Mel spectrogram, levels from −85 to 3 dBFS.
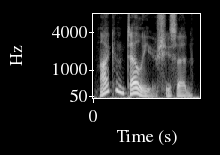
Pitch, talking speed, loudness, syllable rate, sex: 140 Hz, 250 wpm, -16 LUFS, 5.2 syllables/s, male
